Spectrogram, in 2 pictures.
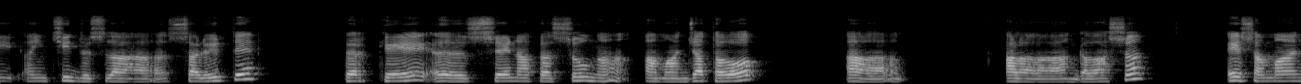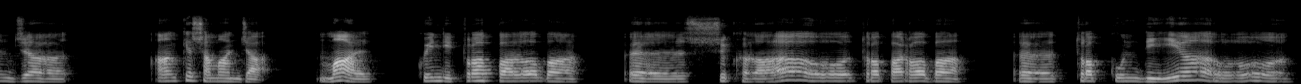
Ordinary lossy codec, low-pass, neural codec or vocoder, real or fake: none; 9.9 kHz; vocoder, 22.05 kHz, 80 mel bands, Vocos; fake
